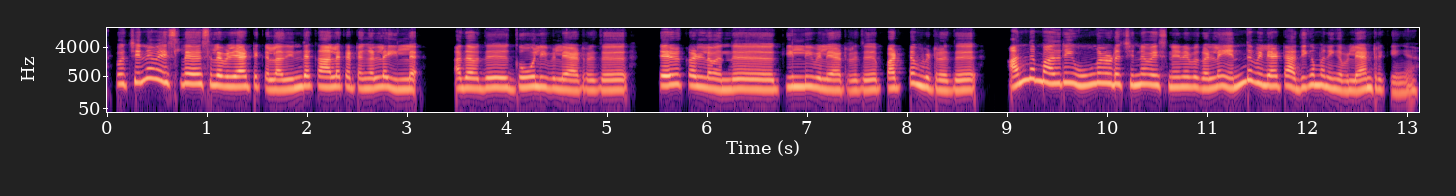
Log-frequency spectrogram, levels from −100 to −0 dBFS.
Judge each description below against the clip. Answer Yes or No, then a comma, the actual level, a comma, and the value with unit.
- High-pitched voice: Yes, high, 235 Hz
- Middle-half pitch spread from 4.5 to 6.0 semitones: Yes, average, 4.8 semitones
